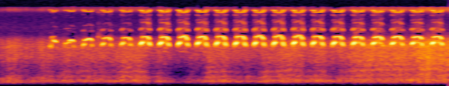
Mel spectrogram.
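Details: Osprey at a nest in Hellgate Canyon, Missoula, Montana, with the male bringing fish and the female brooding; rapid high chirps repeated about two or three times per second, growing steadier, over low background rumble.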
